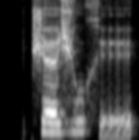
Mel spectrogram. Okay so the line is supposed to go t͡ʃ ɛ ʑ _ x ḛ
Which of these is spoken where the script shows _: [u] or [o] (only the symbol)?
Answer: u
